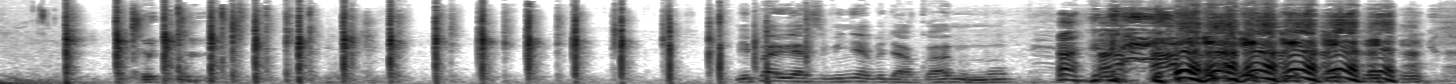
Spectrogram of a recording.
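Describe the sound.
Steady, rhythmic clapping of hands for about four seconds, sharp, applauding a speaker in a discussion, then the claps give way to loud overlapping voices and laughter-like vocal sounds.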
